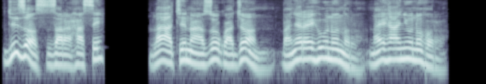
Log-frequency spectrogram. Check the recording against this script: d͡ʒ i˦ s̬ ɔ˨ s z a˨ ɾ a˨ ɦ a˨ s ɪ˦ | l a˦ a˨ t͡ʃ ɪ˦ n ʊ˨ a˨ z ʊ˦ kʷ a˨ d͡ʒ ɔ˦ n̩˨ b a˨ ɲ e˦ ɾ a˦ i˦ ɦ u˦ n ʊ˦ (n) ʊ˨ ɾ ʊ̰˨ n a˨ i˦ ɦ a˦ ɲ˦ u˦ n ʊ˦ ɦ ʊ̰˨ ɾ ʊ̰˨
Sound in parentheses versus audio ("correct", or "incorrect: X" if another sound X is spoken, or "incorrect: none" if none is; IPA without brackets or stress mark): correct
